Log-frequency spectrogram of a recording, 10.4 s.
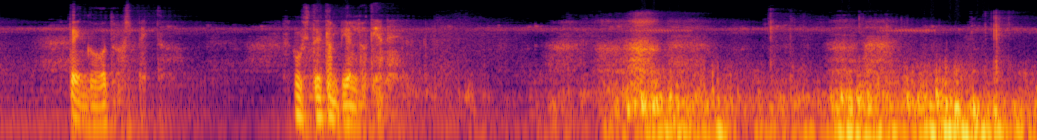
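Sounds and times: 
speech: 0.7s - 1.8s, 2.9s - 4.2s
heavy breathing: 2.0s - 2.9s, 4.2s - 9.4s.

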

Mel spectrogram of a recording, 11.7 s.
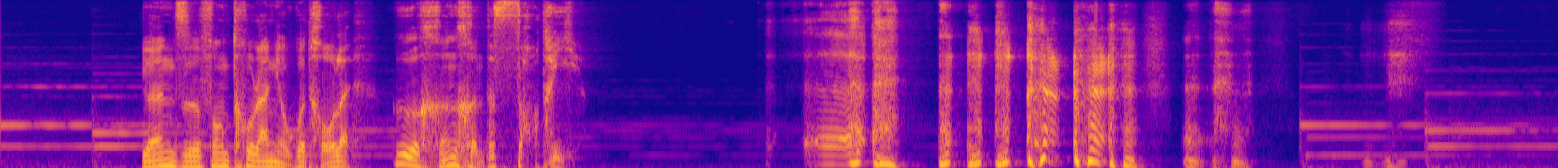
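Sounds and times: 
speech: 1.1s - 4.4s
voice acting out a man's rough coughing: 5.8s - 9.5s, 10.2s - 10.7s.

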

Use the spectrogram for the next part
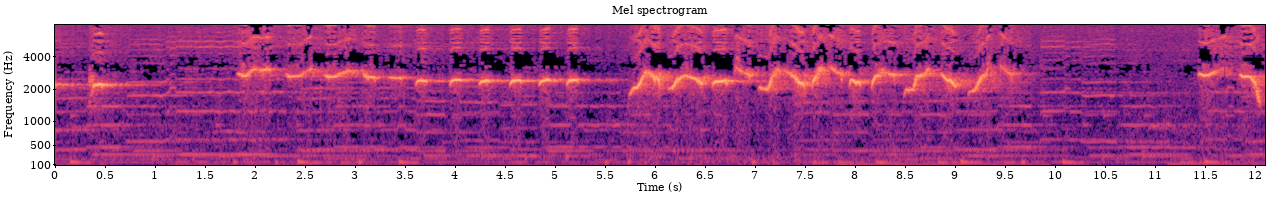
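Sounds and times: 
greater green leafbird song: 0.0s - 0.8s, 1.8s - 9.7s, 11.4s - 12.0s.

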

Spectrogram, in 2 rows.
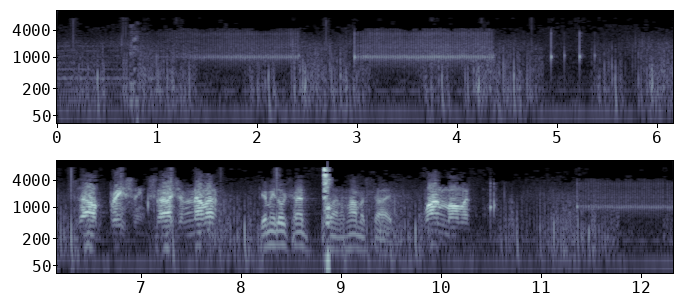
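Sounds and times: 
low rumbling background: 0.0s - 12.3s
telephone call ringing through: 0.8s - 5.4s, 11.4s - 12.3s
speech: 6.4s - 10.4s.

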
